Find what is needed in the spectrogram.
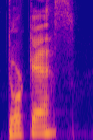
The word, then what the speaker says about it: Dorcas: D-O-R-C-A-S. Am I pronouncing that right? Dorcas? Dorcas? – D-A-R. – D-O-R-C-A-S. Dorcas. – Yeah, I believe that's correct.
